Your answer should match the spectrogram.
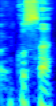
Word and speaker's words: Куса: Правильно ударение? Куса. Ближайшее расположение — это город Куса.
